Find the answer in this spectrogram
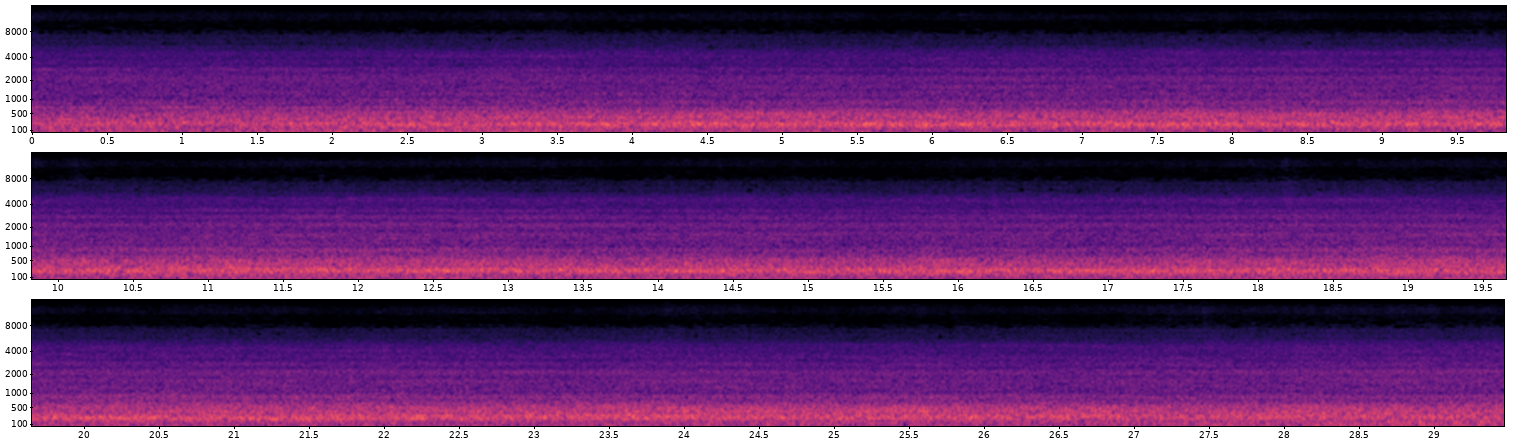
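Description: A train running past, a steady rumble of wheels on rails that holds at the same level throughout.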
